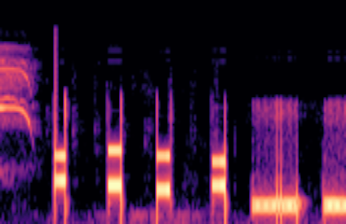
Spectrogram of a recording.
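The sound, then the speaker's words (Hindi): A phone number is dialed one last time: four short two-tone keypad beeps in a quick, even rhythm, followed by a steady low ringback tone that pulses twice. No one speaks. “अरे यार ये भी नहीं सुन रहे, एक आखिरी बार लगाते, बहुत ही ज्यादा फट पड़ेगा अभी तो।”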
